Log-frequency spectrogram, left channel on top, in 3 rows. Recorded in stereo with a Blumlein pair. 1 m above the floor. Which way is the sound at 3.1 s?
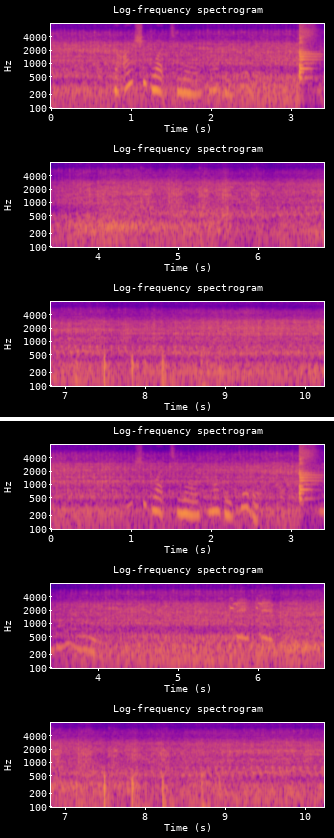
5° left.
